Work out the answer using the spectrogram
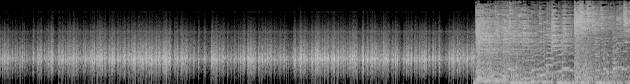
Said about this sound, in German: Die Steine, die sie geworfen hatte. Das klirrende Glas. Die fallenden Scherben erschreckten die Menge.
